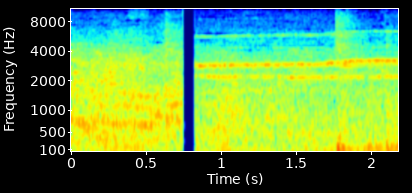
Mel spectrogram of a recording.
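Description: Crowd chatter, cut off abruptly just before the midpoint, then a long, steady high-pitched referee's whistle blast.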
